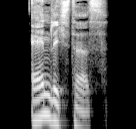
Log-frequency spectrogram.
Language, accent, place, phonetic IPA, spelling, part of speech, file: German, Germany, Berlin, [ˈɛːnlɪçstəs], ähnlichstes, adjective, De-ähnlichstes.ogg
- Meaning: strong/mixed nominative/accusative neuter singular superlative degree of ähnlich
